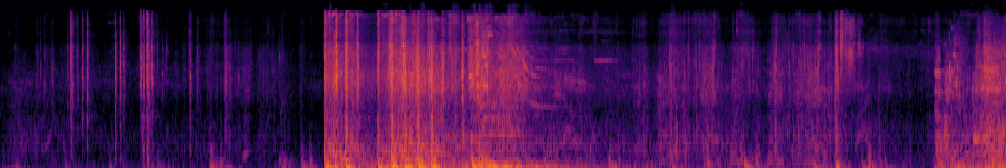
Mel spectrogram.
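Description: Bombardment gunfire in a video game, a burst of dense rapid shots and blasts that starts suddenly after scattered clicks and crackles, then continues as ongoing firing, with voices talking over parts of it.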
